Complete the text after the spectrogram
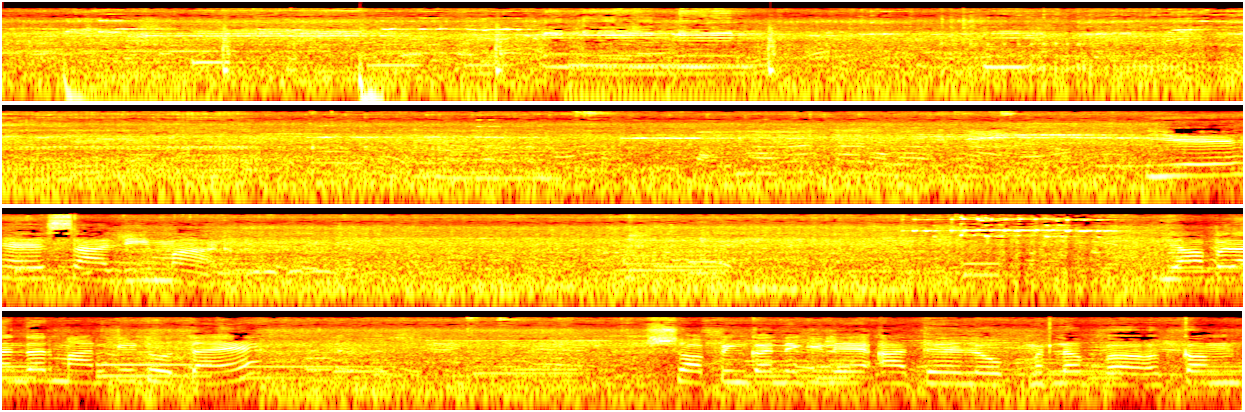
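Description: A crowd of men and women talks and calls out nearby outdoors.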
